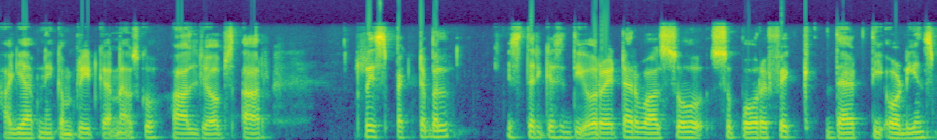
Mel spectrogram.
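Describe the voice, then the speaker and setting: A man's voice: medium pitch, fairly bright tone. A man with a Pakistani accent giving an informal, matter-of-fact exam-prep explainer, mixing in English phrases and reading questions aloud.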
